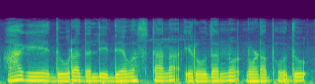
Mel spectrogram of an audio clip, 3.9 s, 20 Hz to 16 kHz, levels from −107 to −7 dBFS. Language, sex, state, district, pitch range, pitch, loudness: Kannada, male, Karnataka, Bangalore, 115-130 Hz, 120 Hz, -15 LUFS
